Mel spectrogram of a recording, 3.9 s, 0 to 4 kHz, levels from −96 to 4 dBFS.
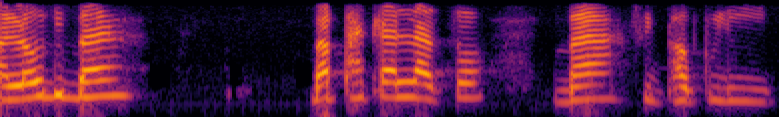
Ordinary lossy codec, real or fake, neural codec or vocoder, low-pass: none; real; none; 3.6 kHz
